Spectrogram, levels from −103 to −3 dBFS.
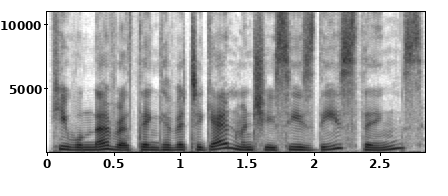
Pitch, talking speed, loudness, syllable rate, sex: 220 Hz, 255 wpm, -16 LUFS, 5.5 syllables/s, female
